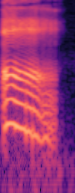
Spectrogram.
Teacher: the sound is really open, and normally your mouth should be opened a little bit more than with the accent aigu as well. Okay, so it goes like A. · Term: accent grave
